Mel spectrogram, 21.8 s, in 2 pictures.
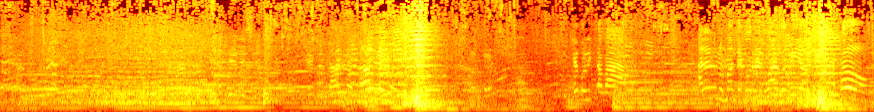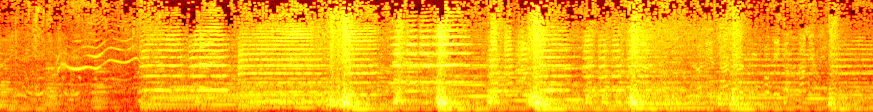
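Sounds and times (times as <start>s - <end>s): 
band playing in a procession: 0.0s - 21.8s
voices in a procession: 0.0s - 21.8s
drum hits: 15.0s - 20.5s.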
